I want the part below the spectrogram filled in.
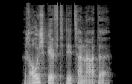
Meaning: nominative/accusative/genitive plural of Rauschgiftdezernat
- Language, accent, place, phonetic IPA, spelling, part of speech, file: German, Germany, Berlin, [ˈʁaʊ̯ʃɡɪftdet͡sɛʁˌnaːtə], Rauschgiftdezernate, noun, De-Rauschgiftdezernate.ogg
